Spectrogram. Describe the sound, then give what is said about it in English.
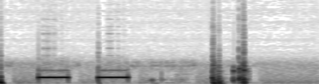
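Two short, steady electronic beeps over a hissy phone-line background, followed by a cluster of sharp, crackly clicks, like a long-distance telephone connection being routed. “I mean, you hear all that extra clicking and stuff going on there. That is like way long distance with extra beeps and extra clicks.”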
